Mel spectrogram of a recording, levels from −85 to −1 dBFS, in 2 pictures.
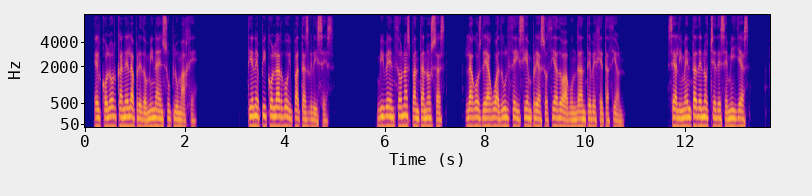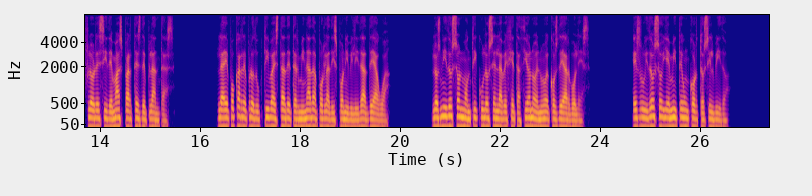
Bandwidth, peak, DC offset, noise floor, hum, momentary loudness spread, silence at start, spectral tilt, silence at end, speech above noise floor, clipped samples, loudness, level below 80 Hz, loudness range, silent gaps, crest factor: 8 kHz; -2 dBFS; 2%; under -90 dBFS; none; 11 LU; 0.15 s; -7.5 dB/octave; 0.7 s; over 70 dB; under 0.1%; -21 LUFS; -48 dBFS; 2 LU; 2.30-3.05 s, 5.06-5.80 s, 7.23-7.54 s, 10.87-11.62 s, 13.32-13.59 s, 15.56-16.31 s, 19.85-20.61 s, 23.87-24.61 s; 18 dB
